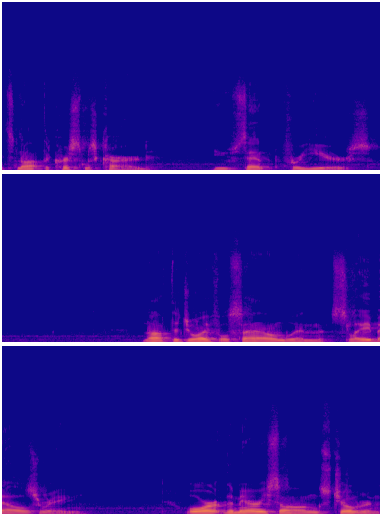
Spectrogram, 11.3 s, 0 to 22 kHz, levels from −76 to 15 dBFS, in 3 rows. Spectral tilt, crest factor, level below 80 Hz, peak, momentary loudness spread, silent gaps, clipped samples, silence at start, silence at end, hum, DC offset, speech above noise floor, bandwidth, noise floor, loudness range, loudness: -7 dB/octave; 20 dB; -58 dBFS; -6 dBFS; 17 LU; none; under 0.1%; 0.05 s; 0 s; none; under 0.1%; 38 dB; 12 kHz; -64 dBFS; 11 LU; -26 LUFS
